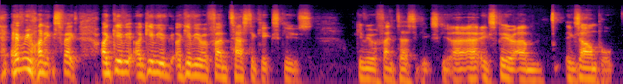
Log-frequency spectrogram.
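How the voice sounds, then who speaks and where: With very wide pitch swings, a somewhat breathy man of medium pitch talks at a fairly quick pace. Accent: southern English. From southern England, Southampton. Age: 60s. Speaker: football commentator. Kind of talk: casual interview chat. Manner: hesitant, many fillers and repeats.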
